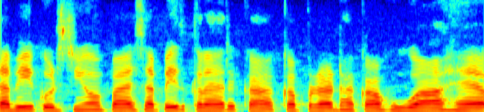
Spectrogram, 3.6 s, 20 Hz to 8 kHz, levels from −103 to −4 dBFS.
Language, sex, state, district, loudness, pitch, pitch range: Hindi, female, Bihar, Muzaffarpur, -17 LUFS, 220 Hz, 210-225 Hz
